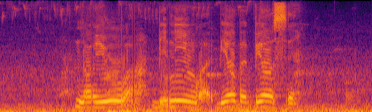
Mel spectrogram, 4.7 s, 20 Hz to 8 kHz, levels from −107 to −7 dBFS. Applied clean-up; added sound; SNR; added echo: none; Bird; 4 dB; none.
